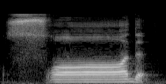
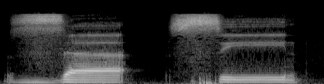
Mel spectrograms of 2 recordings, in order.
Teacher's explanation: اب فرق یہ ہے کہ صاد کی جو سیٹی ہے یہ موٹی ہوگی، زا اور سین ان کی سیٹیاں جو ہیں وہ سیٹی کی جو آواز ہے وہ باریک ہوگی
